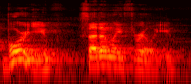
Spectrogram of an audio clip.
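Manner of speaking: plain reading voice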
